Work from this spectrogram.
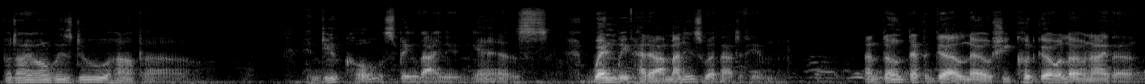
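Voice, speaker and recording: A man's voice: very animated, measured pace, full character voice. A man playing a scheming, gleefully cynical senior police officer in a radio drama, with a theatrical, sardonic way of relishing his words. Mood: sly, sardonic. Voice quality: very deep, gravelly.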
